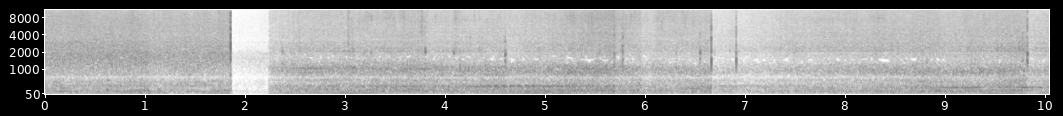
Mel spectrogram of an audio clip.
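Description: Cars driving past on a wet road: a steady hiss of tyres on the wet surface over low engine noise. The sound cuts out briefly about two seconds in, then carries on.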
